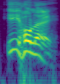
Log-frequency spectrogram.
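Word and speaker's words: Híjole: Remember, when you celebrate a goal, yell, Iole! That's the tequila from Mexico. That is the official tequila of our show and the Henderson Silver Knights. Ijole. It's spelled H-I-J-O-L-E.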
